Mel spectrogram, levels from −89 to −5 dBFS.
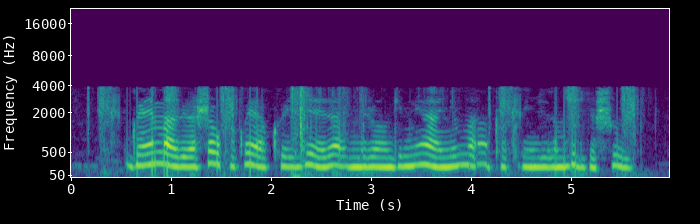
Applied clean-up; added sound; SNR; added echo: none; Tearing; 18 dB; none.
